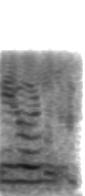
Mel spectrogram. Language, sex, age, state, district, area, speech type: Dogri, female, 18-30, Jammu and Kashmir, Kathua, rural, conversation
